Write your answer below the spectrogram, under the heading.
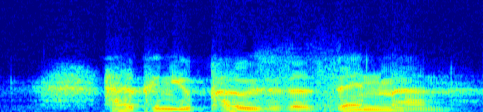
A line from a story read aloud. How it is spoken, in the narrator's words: Hoen said angrily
